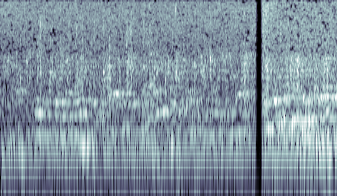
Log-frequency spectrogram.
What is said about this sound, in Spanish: En este momento se lleva a cabo la fotografía oficial. Fuerte el aplauso, por favor, para este momento.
